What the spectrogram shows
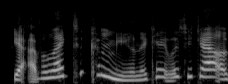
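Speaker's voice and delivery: sassy, attitude-filled, acted-out delivery. Retelling what a dance teacher says, sassy retelling of a teacher. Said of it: "I'm too freaking ever-loving sassy to say it".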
